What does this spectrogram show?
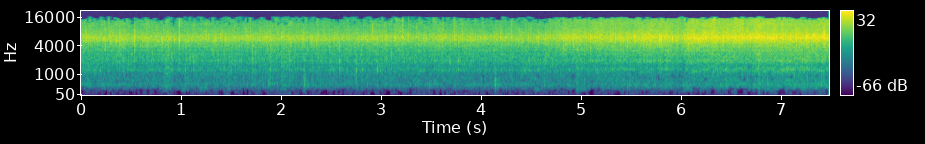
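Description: Vegetables frying in hot oil in an aluminium pressure cooker: a steady sizzle that grows louder about five or six seconds in, as more vegetables go into the oil.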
